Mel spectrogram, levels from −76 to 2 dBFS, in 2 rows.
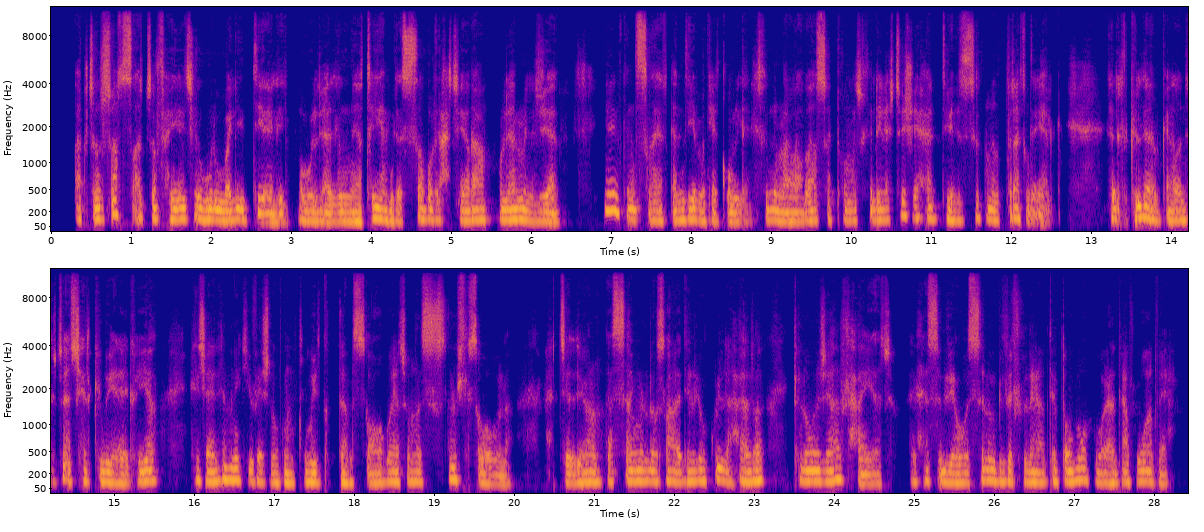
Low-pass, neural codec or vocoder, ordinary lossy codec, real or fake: none; codec, 24 kHz, 1.5 kbps, HILCodec; none; fake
